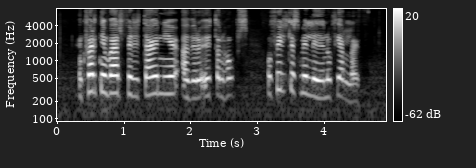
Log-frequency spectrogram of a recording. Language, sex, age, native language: Icelandic, female, 20-29, Icelandic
